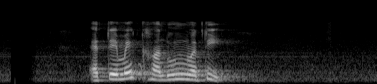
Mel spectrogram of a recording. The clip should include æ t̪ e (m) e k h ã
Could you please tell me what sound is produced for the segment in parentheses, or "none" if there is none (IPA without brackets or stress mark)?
m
